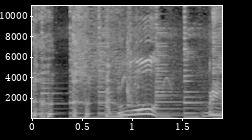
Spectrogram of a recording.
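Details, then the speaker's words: An adult acts out a skit, giving a few short, voiced, simulated coughs from an itchy throat over background music; the neighbor objects to the coughing noise. "Pokoknya saya nggak mau tahu suara batu kamu nggak enak didengar batuk-batuk aja dilarang harus Cari solusinya ini kan"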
